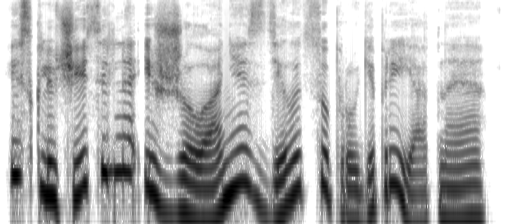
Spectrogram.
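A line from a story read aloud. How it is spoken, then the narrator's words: Calm tone. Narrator (Russian): спокойным тоном отозвался Таиль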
